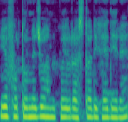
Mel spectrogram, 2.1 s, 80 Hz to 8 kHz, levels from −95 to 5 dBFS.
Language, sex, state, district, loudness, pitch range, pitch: Hindi, female, Arunachal Pradesh, Longding, -14 LUFS, 205-225 Hz, 215 Hz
